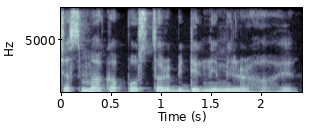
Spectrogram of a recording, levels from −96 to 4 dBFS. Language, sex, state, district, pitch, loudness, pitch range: Hindi, male, Arunachal Pradesh, Longding, 120 Hz, -17 LUFS, 120-125 Hz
